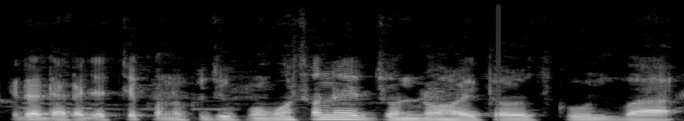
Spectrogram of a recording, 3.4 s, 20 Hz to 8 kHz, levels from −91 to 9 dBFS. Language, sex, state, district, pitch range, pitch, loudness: Bengali, male, West Bengal, Dakshin Dinajpur, 105-120 Hz, 110 Hz, -19 LUFS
